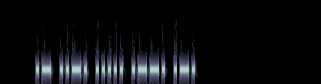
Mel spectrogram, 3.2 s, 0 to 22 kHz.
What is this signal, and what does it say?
Morse code, heard as a keyed tone, about 40 wpm, 700 Hz. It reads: AF5PR
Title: USA Call Signs - 5 Characters - 40wpm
